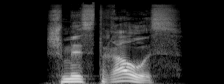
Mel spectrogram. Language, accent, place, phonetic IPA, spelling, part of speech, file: German, Germany, Berlin, [ˌʃmɪst ˈʁaʊ̯s], schmisst raus, verb, De-schmisst raus.ogg
- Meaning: second-person singular/plural preterite of rausschmeißen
